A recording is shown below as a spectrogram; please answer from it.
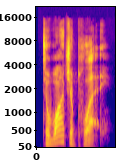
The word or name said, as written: to watch a play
